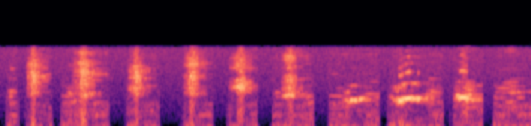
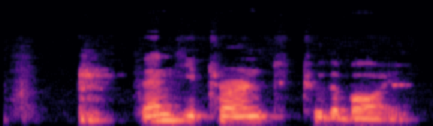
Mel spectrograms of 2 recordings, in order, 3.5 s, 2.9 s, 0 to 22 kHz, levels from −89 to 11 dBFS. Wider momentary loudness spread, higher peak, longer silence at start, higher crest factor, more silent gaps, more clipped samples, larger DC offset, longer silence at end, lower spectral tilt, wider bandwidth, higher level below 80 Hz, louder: second, 6 LU vs 10 LU; about the same, 0 dBFS vs -2 dBFS; second, 0.05 s vs 0.5 s; second, 10 dB vs 18 dB; neither; first, 2% vs under 0.1%; first, 0.4% vs under 0.1%; second, 0 s vs 0.15 s; second, -1.5 dB/octave vs -9.5 dB/octave; second, 5.4 kHz vs 7.4 kHz; first, -38 dBFS vs -58 dBFS; first, -9 LUFS vs -19 LUFS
